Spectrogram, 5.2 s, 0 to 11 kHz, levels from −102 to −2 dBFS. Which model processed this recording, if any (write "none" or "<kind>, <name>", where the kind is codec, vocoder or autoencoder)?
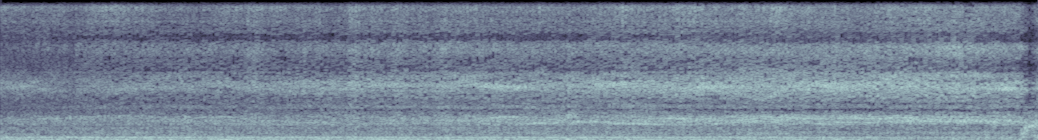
vocoder, WaveNeXt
